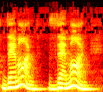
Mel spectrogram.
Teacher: TH vocalizado nesse them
